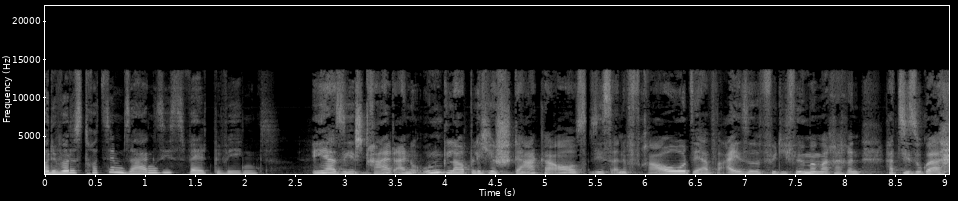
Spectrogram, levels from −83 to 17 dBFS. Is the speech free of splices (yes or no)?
no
